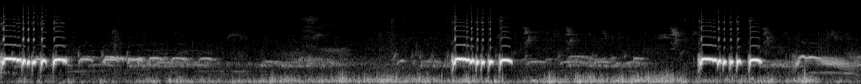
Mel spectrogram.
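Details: Local zebra dove with a big, steady voice, used as a lure to draw in doves: three loud bursts of quick, rolling pulsed coos, each about half a second, over a continuous background of softer cooing from other doves.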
